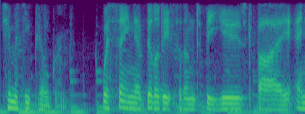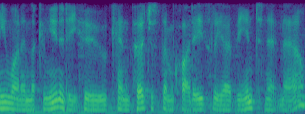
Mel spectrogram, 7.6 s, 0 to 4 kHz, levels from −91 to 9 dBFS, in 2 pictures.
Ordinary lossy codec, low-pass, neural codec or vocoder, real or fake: AAC, 32 kbps; 3.6 kHz; none; real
